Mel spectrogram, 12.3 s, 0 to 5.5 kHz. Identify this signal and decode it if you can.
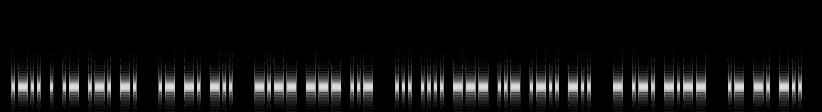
Morse code, heard as a keyed tone, about 25 wpm, 600 Hz. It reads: LEARN AND YOU SHOULD TRY AND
